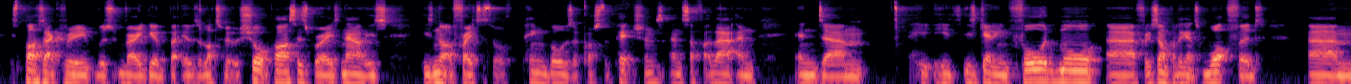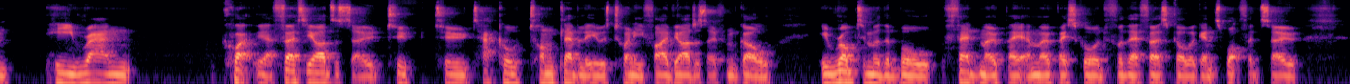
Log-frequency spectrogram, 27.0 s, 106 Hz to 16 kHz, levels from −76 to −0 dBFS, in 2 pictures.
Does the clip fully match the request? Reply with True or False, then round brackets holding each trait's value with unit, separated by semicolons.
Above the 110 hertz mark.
False (100 Hz)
